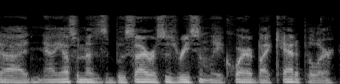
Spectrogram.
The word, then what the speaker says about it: Bucyrus: And then to kind of complete that thought, Zach from Wisconsin wrote in and said that, his uncle works for, the company, it's pronounced Bucyrus, which is B-U-C-Y-R-U-S, Bucyrus.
